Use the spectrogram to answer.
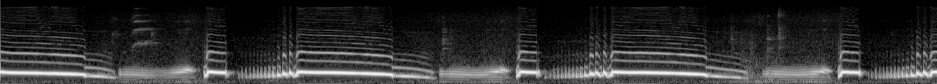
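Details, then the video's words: Puter bird (collared dove) cooing steadily: bright sustained notes with a slight downward slide, each followed by a lower buzzy purring coo and a brief clipped note, the pattern repeating roughly every three seconds. "your puter bird will definitely sound"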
